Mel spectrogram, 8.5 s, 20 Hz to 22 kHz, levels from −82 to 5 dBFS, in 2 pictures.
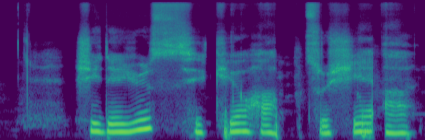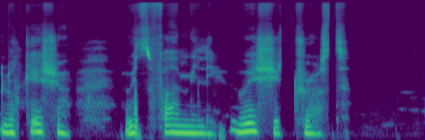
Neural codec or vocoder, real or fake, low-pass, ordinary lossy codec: autoencoder, 48 kHz, 128 numbers a frame, DAC-VAE, trained on Japanese speech; fake; none; none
